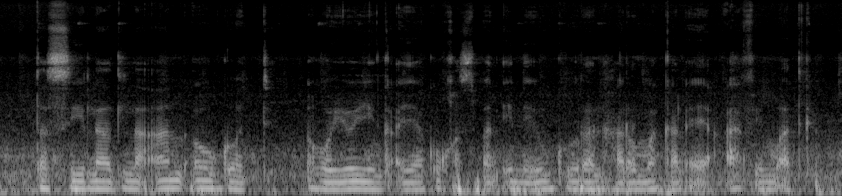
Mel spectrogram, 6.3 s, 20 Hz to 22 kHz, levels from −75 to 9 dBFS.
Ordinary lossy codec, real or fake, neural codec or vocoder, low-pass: none; real; none; none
